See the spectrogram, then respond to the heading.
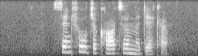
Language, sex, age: English, female, 21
